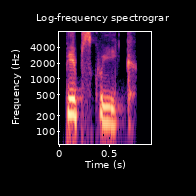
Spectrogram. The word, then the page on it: pipsqueak: Indian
